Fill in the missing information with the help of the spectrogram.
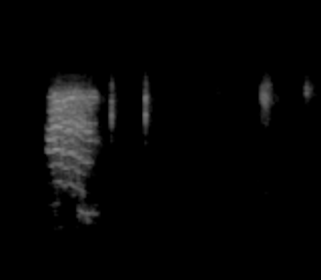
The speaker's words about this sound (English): Yes, cat.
